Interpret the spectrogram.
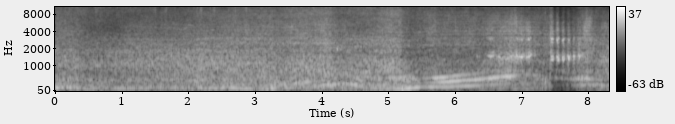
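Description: BMW M5 E61's 5.0-litre V10 running steadily, then revving up in one long rising pull as the car accelerates away. The pull ends in a quick run of sharp crackles near the end.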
